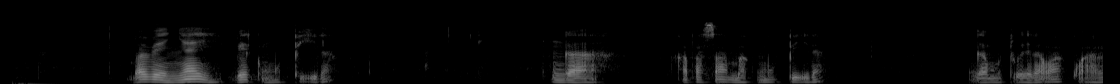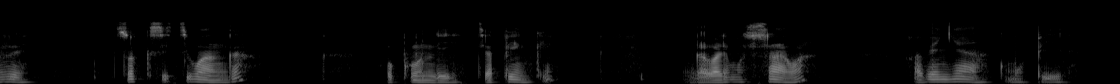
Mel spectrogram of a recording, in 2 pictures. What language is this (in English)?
Masaaba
